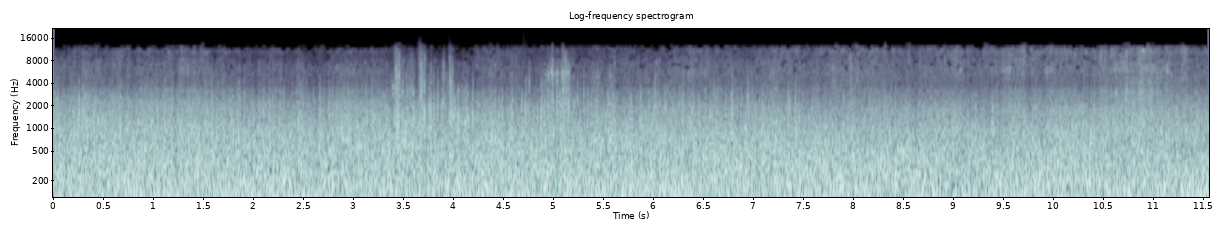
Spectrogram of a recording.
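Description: Wind buffeting the microphone of a camera held out of a moving car's window, mixed with the car's road noise. The noise is steady and heavy in the lows.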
